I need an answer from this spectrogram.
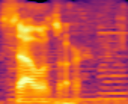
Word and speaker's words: Salazar: Salazar.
